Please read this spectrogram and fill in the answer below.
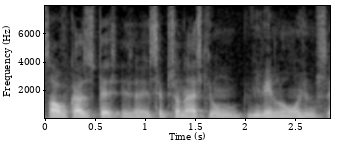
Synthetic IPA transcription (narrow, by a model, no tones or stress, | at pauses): sawvʊ̃kazʊzpeesepsionajskɪũvivẽj̃lõʒɪnɐ̃sej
